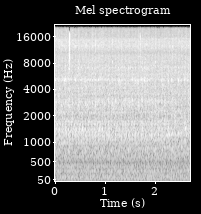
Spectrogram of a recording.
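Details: Motorhome engine idling smooth and even under a constant hiss, no stumbling or knocking, after a no-start fixed by charging the battery from 10 amps to 12.1 volts, then a 50-amp boost to about 13 volts; it's running normally.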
